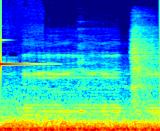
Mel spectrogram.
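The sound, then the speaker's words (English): A starship alarm, signalling that the ship is being attacked, sounds as a single high, sonar-like electronic tone that rings and slowly fades over a deep, steady engine rumble, followed by a brief hissing burst near the end. “What's that alarm?”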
